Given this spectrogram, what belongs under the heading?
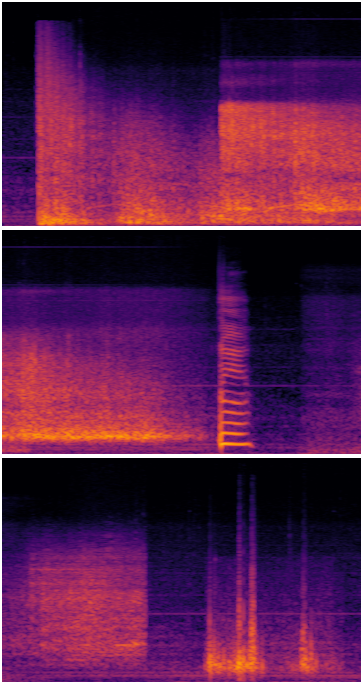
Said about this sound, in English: And then I want, explosion.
